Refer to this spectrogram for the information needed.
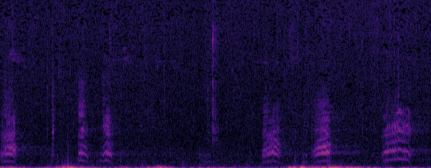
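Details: Common raven calling from overhead: short hoarse, nasal croaks with a wavering, ringing tone, in loose bursts of two or three, over heavy low rumbling wind or handling noise.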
